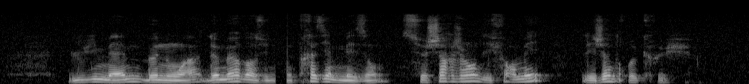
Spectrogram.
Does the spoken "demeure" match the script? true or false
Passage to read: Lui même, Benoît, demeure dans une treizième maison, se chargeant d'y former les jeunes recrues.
true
